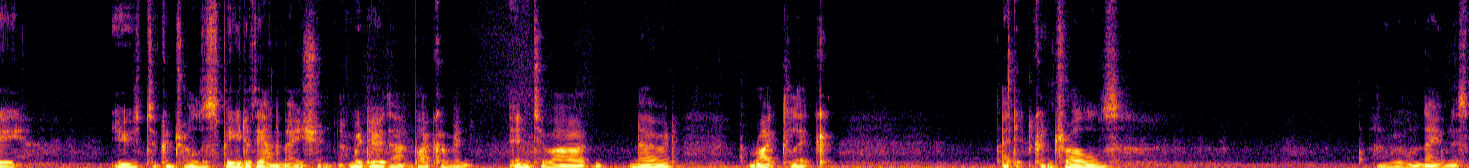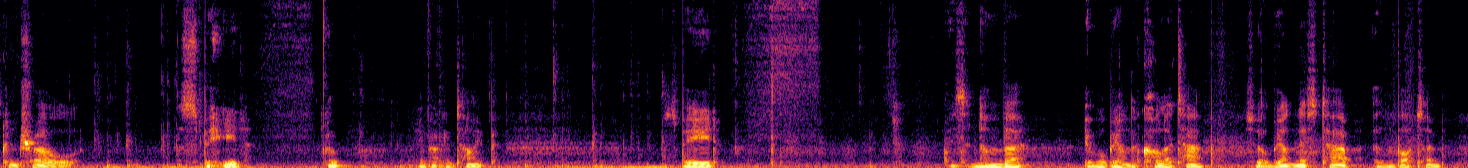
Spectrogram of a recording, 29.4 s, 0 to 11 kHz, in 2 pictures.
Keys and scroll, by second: 15.4-17.1 typing, 18.6-21.7 typing.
